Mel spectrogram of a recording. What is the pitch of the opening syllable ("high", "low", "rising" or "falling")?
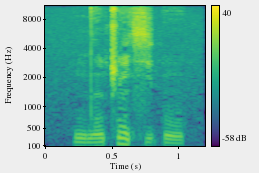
rising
